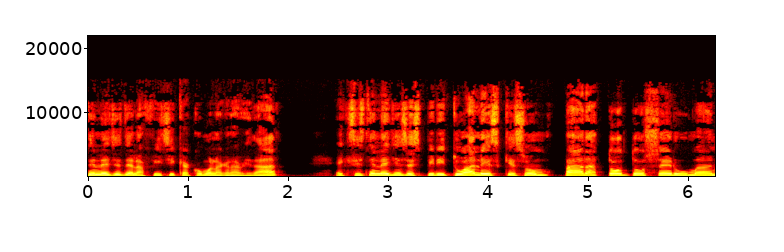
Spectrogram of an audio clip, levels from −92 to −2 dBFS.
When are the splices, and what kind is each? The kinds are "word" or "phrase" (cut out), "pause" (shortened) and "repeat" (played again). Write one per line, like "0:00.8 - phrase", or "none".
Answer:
none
